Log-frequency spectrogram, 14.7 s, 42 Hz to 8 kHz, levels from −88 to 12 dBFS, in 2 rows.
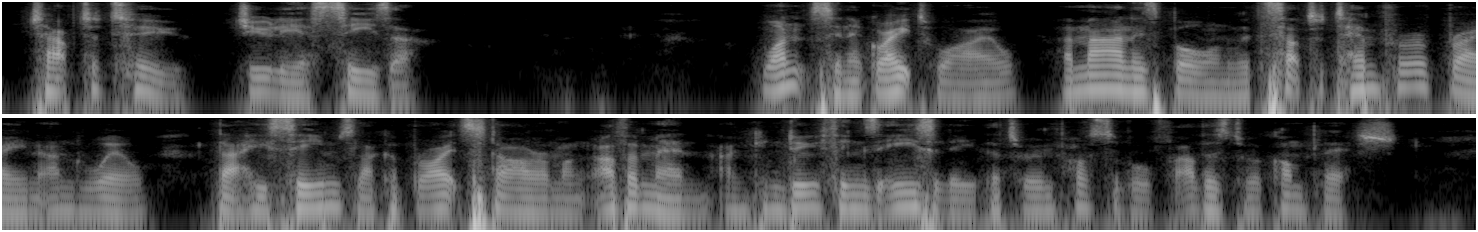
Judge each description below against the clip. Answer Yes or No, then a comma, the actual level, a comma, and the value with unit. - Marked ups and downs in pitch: No, average, 3.4 semitones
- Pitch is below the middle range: Yes, low, 100 Hz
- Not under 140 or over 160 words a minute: No, average, 175 wpm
